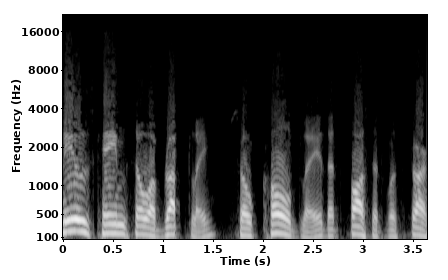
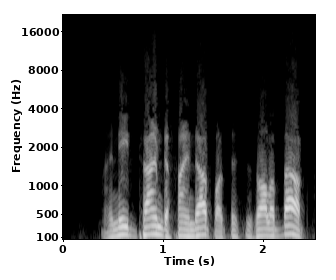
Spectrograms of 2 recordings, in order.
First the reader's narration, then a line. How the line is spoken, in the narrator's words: Fawcett said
